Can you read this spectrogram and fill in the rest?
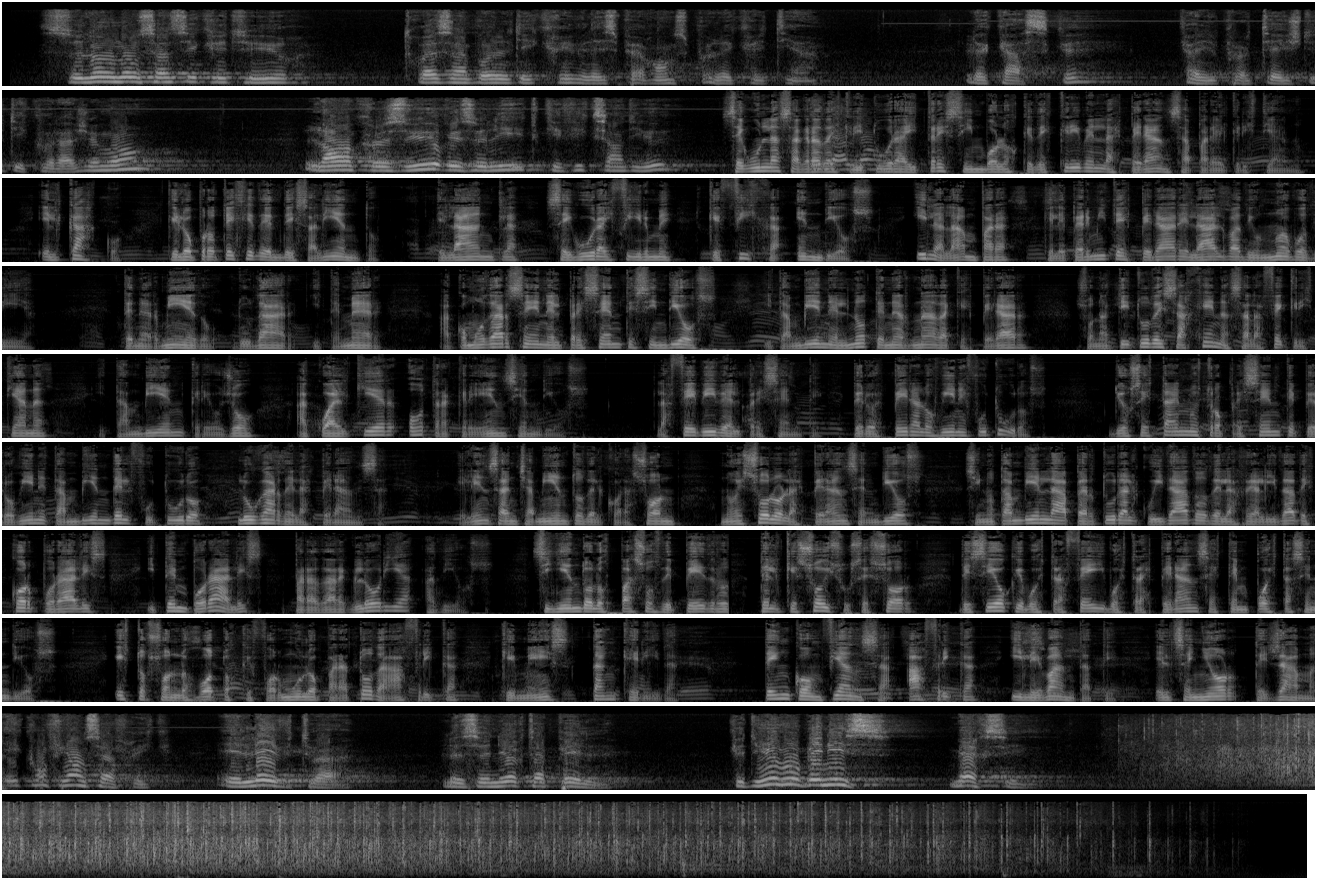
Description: Escuchemos la última parte de la homilía del Papa pronunciada esta mañana ante las autoridades gubernamentales, el cuerpo diplomático y representantes de las principales religiones, en la Sede del Palacio Presidencial de Cotonou:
